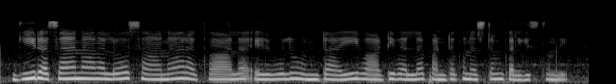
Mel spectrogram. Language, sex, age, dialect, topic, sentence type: Telugu, female, 25-30, Telangana, agriculture, statement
